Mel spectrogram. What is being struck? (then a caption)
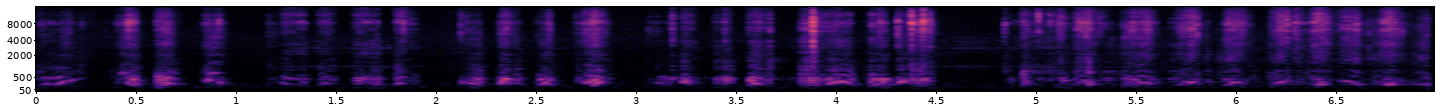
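Plastic laptop keyboard. A cotton swab held in the fingers scrubs the gaps between the keys of a black plastic laptop keyboard with its keycaps on. Quick, repeated rubbing and scratching strokes come in short bursts with a dry midrange texture and a bright, airy edge, with brief pauses between them.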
